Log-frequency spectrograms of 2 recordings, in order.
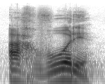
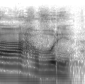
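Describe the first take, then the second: First: The stress is on the second syllable. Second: The stress is on the first syllable. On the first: It is a form of the verb arvorar. "em que seria uma paroxítona terminada em E" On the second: It is the noun meaning tree. "E é uma proparoxítona"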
